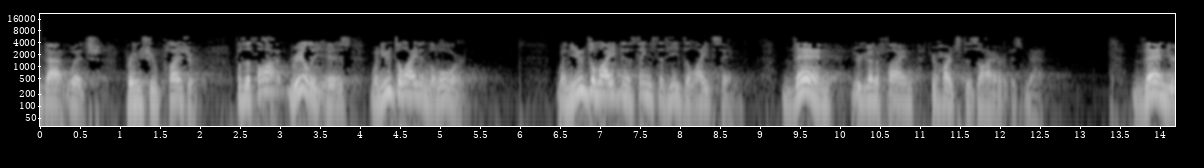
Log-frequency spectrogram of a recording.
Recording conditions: large echoing room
